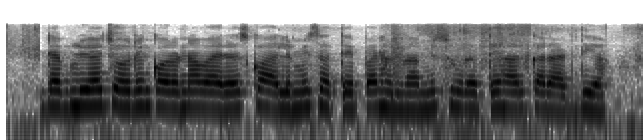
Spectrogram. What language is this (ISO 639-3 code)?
urd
